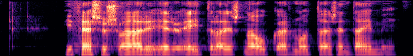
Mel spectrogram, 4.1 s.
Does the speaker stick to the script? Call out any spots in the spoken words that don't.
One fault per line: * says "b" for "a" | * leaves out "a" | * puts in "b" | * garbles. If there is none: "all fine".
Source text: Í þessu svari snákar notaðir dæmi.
* puts in "eru eitraðir"
* puts in "sem"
